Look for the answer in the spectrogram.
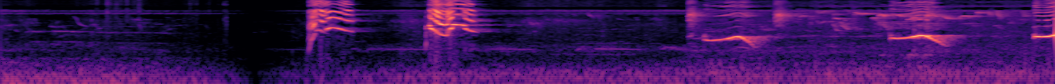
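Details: Indian ringneck parrot producing two harsh screeches followed by softer whistled notes that dip and rise, repeated a few times, with a brief silence near the start.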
